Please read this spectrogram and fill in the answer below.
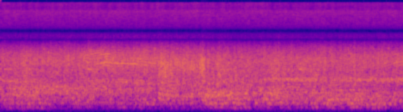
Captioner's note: thunder claps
